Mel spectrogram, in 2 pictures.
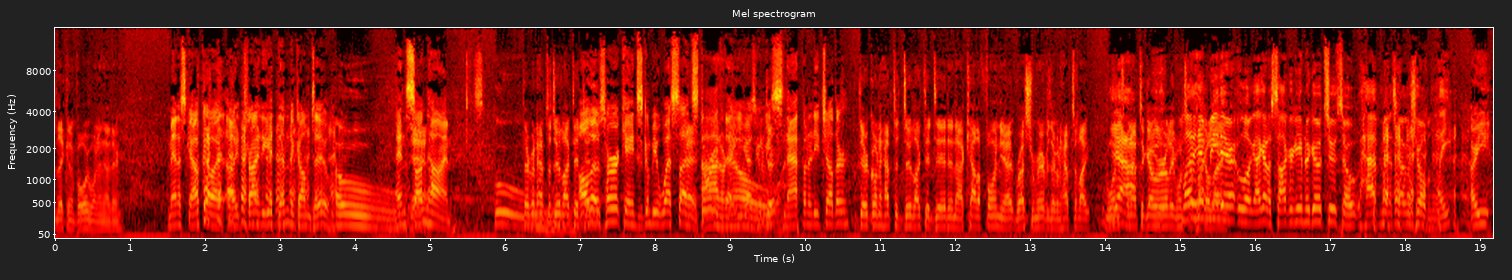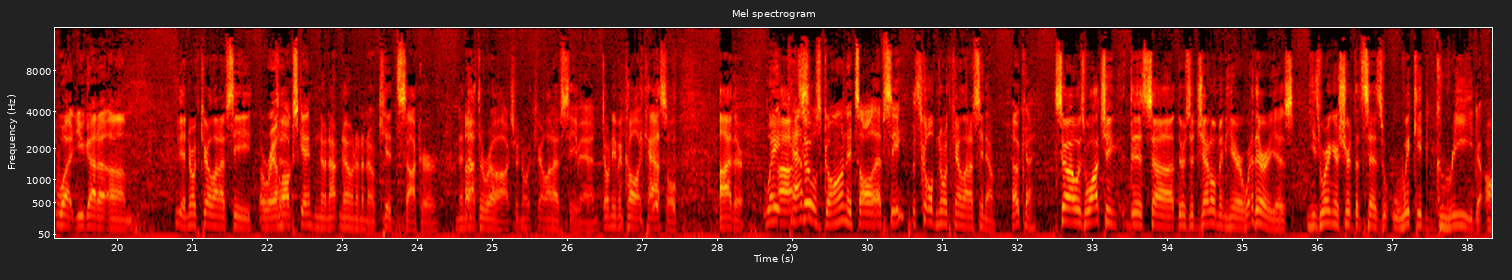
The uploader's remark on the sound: Live from White Street Brewing Company. Does a live show.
